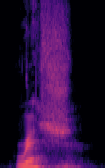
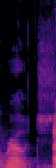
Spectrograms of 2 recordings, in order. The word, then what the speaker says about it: Resch: Resch. – How do you get Roach? – I don't know.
